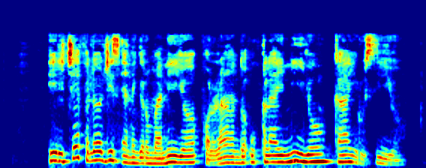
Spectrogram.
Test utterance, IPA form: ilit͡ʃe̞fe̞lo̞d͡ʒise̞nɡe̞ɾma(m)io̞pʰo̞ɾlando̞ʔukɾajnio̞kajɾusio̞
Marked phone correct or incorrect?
incorrect: n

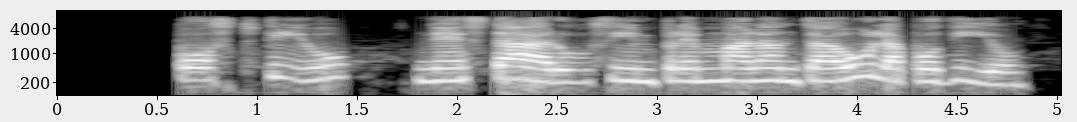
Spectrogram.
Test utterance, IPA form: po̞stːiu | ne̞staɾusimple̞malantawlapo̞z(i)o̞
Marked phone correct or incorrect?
correct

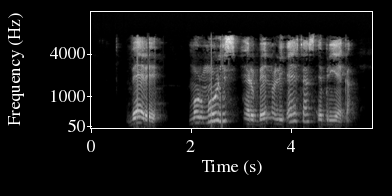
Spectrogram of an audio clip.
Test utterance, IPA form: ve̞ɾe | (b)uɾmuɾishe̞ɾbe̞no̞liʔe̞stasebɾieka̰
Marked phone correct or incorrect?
incorrect: m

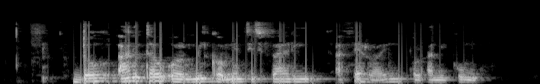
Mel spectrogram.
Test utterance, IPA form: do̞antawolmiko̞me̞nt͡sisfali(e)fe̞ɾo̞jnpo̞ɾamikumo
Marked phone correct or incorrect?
incorrect: a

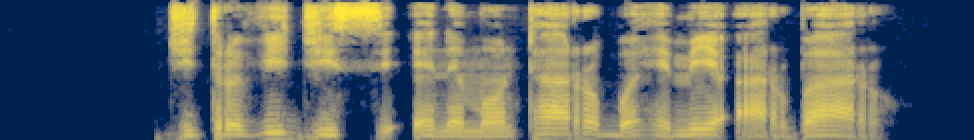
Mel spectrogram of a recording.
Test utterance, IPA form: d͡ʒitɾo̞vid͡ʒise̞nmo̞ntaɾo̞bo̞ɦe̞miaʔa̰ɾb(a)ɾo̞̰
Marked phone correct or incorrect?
correct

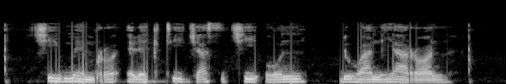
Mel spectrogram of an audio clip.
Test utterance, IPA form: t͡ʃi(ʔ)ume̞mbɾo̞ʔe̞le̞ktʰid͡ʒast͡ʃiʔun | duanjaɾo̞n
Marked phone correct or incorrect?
incorrect: none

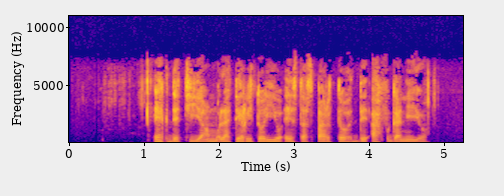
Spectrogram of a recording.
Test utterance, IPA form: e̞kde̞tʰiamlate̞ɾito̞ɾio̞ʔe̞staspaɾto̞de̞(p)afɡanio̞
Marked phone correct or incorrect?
incorrect: ʔ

